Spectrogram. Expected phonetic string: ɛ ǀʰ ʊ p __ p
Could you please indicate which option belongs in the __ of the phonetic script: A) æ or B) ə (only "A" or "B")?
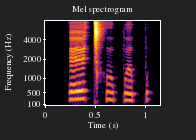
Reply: B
